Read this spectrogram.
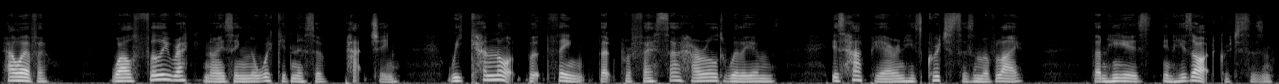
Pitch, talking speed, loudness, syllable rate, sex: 150 Hz, 140 wpm, -21 LUFS, 5.0 syllables/s, female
